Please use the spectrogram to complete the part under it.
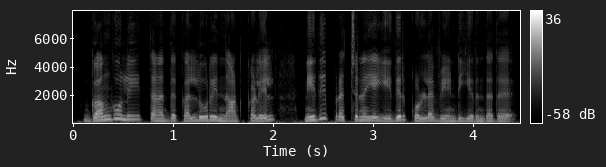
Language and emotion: Tamil, neutral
